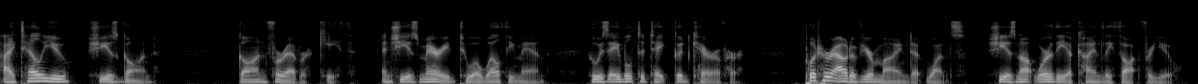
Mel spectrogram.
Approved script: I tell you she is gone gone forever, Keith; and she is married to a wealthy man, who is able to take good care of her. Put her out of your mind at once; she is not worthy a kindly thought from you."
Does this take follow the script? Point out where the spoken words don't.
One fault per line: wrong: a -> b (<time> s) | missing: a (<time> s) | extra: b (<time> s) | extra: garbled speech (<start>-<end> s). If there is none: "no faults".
wrong: from -> for (11.4 s)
